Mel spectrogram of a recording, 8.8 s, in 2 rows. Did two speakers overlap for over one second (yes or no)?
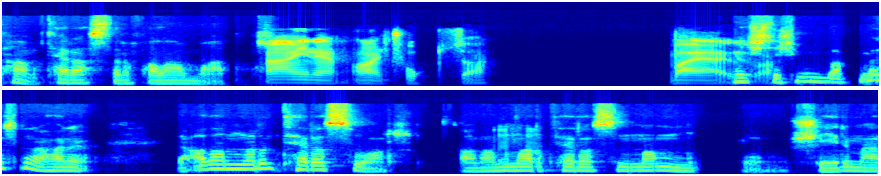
no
